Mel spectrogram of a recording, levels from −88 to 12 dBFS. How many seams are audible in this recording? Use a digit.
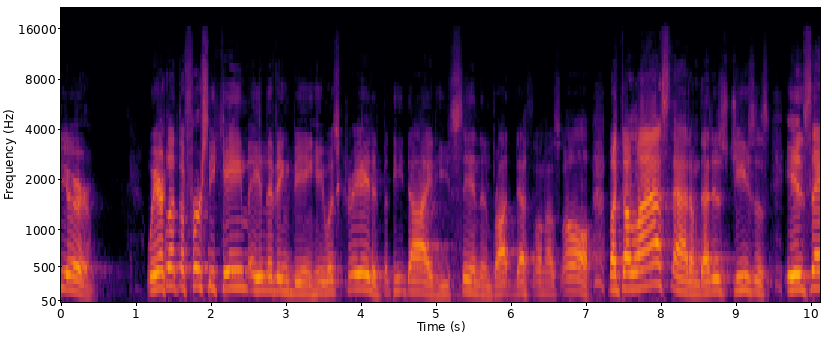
3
